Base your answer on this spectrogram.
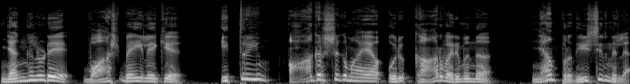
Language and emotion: Malayalam, surprised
